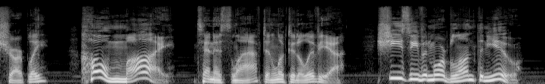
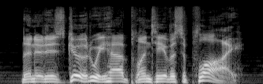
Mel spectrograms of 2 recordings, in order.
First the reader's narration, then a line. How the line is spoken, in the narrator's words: he snapped in anger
